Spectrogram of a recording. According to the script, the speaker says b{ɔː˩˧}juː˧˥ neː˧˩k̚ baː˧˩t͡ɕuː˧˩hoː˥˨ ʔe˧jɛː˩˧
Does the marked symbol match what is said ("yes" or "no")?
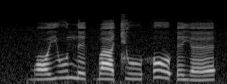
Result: yes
